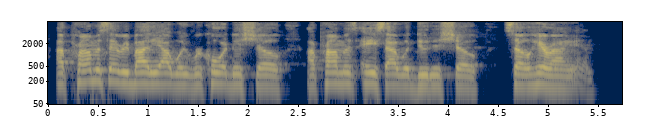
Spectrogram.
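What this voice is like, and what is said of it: Hoarse, strained voice. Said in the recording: “I apologize for my voice ... I sound terrible. I scream my heart out.”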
